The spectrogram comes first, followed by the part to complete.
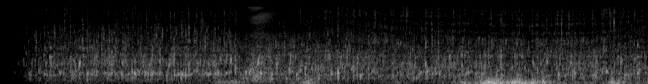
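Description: Small stream trickling and babbling over rocks, a steady watery rush full of small splashes, with a brief low rumble about five seconds in.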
